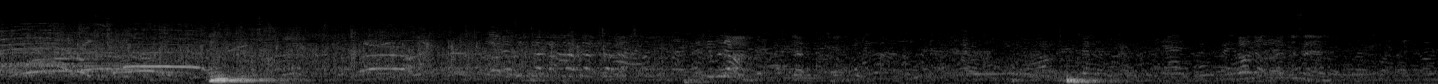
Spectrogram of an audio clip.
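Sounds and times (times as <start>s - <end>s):
audience applause: 0.0s - 8.8s.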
